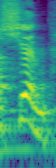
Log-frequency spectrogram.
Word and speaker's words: Shem: Entonces, quien apareció en aquel tiempo fue Shem, el hijo de Noé, Sem, que en el hebreo se pronunciaba Shem.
